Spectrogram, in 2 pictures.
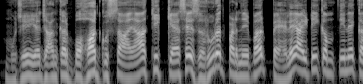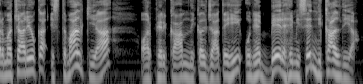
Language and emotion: Hindi, angry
